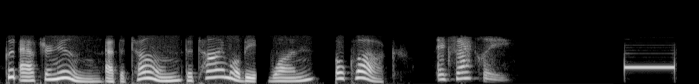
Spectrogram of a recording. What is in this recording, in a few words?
audio USA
